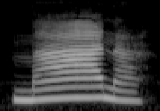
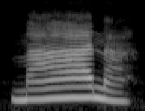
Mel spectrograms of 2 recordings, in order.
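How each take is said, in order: Both takes have the same delivery.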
